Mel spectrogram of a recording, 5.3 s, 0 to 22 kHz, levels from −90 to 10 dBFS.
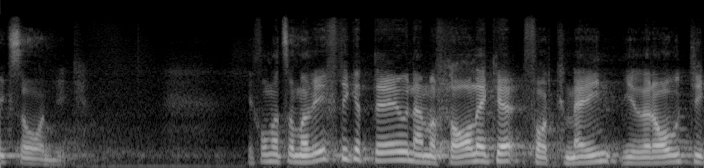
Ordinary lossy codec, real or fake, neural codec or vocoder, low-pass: Opus, 64 kbps; fake; autoencoder, 48 kHz, 32 numbers a frame, DAC-VAE, trained on Japanese speech; 14.4 kHz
